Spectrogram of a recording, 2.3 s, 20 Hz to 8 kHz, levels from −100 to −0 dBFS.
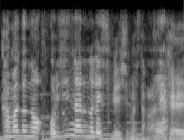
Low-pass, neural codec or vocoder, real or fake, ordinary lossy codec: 7.2 kHz; vocoder, 22.05 kHz, 80 mel bands, WaveNeXt; fake; none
